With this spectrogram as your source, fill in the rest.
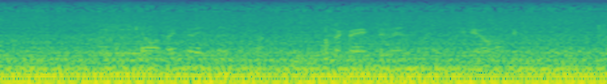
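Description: A man speaks calmly into a headset microphone.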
